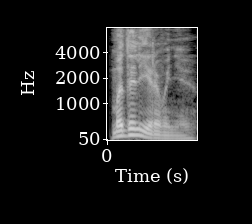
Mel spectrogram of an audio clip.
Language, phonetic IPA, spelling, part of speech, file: Russian, [mədɨˈlʲirəvənʲɪje], моделирование, noun, Ru-моделирование.ogg
- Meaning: modelling/modeling, simulation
